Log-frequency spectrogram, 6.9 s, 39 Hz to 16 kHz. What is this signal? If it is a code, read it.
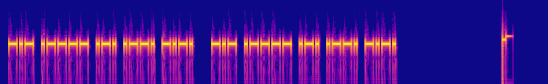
Morse code, heard as a keyed tone, about 36 wpm, 690 Hz. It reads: K1RPC K1RPC
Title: SOTA QSO Practice 35wpm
